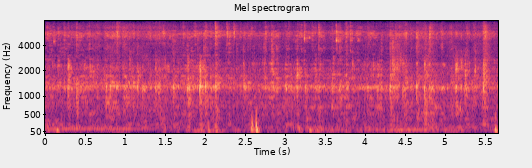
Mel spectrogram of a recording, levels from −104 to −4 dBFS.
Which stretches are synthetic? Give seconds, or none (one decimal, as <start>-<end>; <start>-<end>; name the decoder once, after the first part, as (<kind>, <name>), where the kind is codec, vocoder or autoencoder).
0.6-1.6 (codec, DAC); 4.4-5.7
